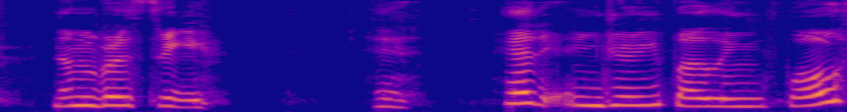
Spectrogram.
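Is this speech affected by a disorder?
Yes: cerebral palsy.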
